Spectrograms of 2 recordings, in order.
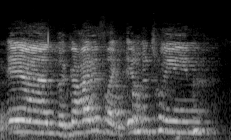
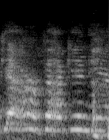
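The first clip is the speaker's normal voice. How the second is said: urgent yell; 7 semitones higher, 5 dB louder than usual. Retold or imitated. Strangers pulling her in.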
